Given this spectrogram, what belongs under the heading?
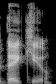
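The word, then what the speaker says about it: dequeue: this figure we have two new terms here NQ or onq and then DQ or dayq depending how you pronounce it so we have the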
